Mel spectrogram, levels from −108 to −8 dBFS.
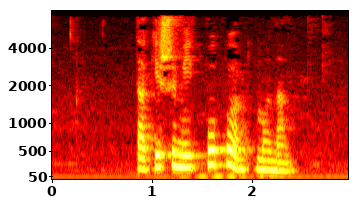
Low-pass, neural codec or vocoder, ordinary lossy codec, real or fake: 7.2 kHz; none; MP3, 48 kbps; real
